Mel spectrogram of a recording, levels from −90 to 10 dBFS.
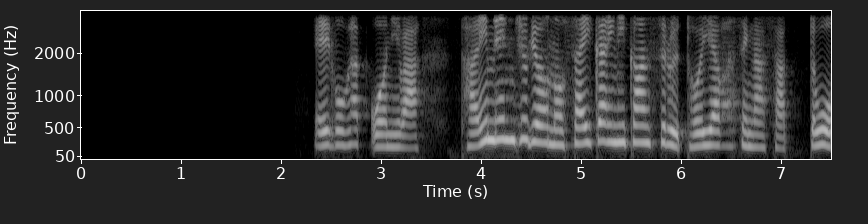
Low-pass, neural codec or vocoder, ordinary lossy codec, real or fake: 3.6 kHz; codec, 16 kHz, 0.8 kbps, ZipCodec; none; fake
